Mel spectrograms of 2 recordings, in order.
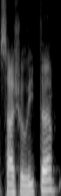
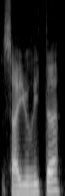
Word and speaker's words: Sayulita: There's a little town called, I pronounce it Sayulita, but it's Sayulita.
